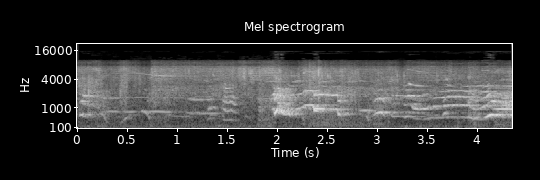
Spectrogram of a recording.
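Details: Donovan Pinscher puppies being tested, gripping milk crates, one noted as socially aggressive; overlapping high, wavering whines and short yips from several pups, quiet at first and growing louder after two seconds, with a faint background hiss.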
